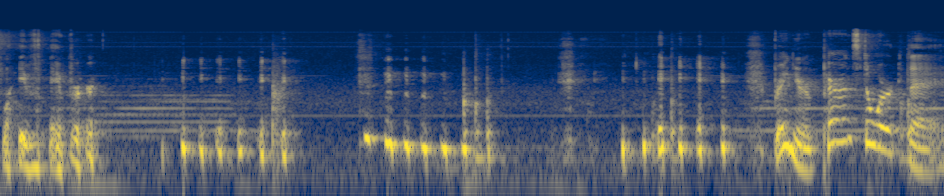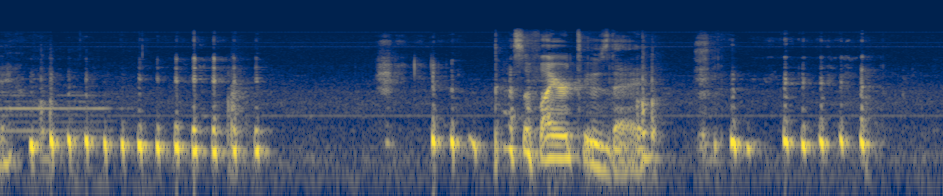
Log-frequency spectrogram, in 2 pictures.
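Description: A middle-aged man chuckles.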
